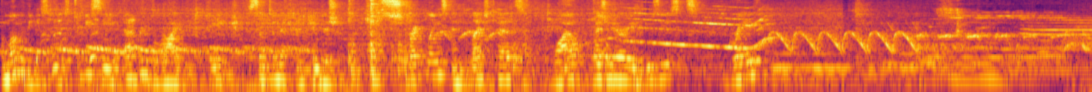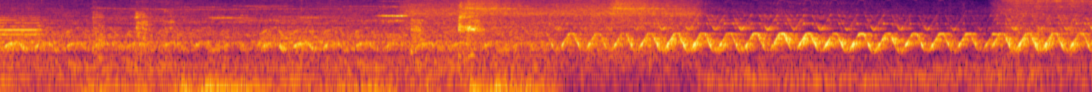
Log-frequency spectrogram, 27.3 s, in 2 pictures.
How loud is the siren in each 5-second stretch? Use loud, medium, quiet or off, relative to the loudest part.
loud, loud, loud, medium, loud, loud.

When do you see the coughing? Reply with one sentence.
The coughing can be heard from 0.4 to 1.9 s, from 14.8 to 15.8 s and from 18.8 to 19.8 s.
